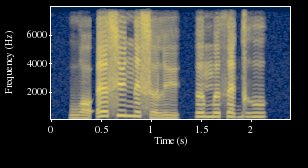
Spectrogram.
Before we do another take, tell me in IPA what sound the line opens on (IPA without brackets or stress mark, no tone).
w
